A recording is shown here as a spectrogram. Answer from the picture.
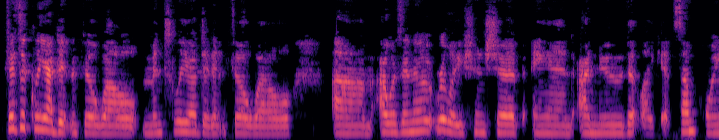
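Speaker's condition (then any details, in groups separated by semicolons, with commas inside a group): No condition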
